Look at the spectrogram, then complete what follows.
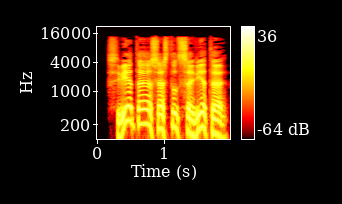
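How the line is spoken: Snorting. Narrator (Russian): хмыкнул Гена

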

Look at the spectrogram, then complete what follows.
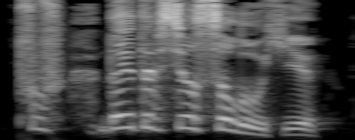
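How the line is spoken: Contemptuous snort. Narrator (Russian): презрительно фыркнула Диана

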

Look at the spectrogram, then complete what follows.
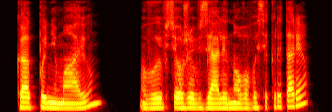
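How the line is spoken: Dean's lazy question. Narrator (Russian): лениво спросил декан нечистоведов

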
